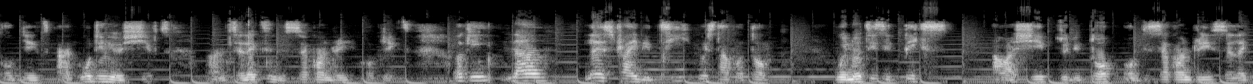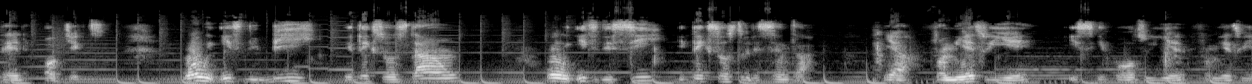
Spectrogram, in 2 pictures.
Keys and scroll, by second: 7.6 t, 15.6 b, 18.6 c.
